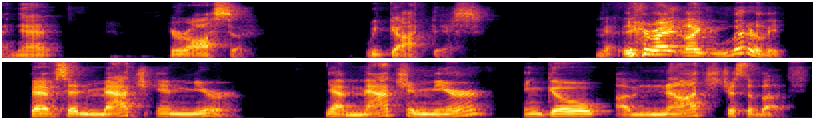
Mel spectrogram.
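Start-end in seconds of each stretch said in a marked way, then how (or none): 0.0-3.6 soft, slow, gentle, unhurried tone. Showing her own tone when encouraging Annette: gentle, soft-spoken. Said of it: "I'm very gentle. I talk slower. Like this is literally my tone".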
